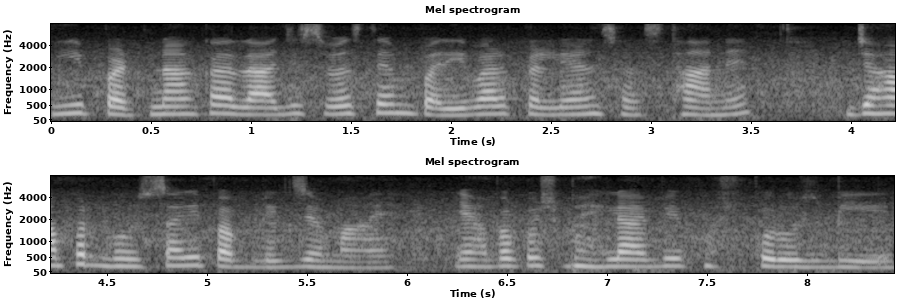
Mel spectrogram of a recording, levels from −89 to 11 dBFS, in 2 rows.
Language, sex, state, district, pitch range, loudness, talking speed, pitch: Hindi, female, Punjab, Fazilka, 215-240 Hz, -19 LUFS, 185 wpm, 230 Hz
